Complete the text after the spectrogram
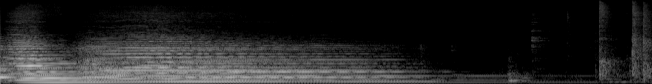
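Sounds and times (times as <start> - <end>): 
minuet piece in C: 0.0 - 4.9.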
